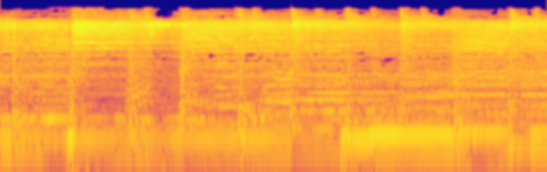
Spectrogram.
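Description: Live rock band playing: electric guitars, bass guitar and drum kit, loud and steady.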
